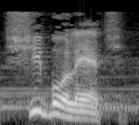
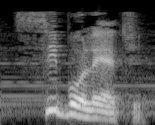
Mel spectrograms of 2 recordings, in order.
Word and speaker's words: Shibolete: Então lhe diziam: Dize, pois, Shibolete. Porém ele dizia: Sibolete, porque não o podia pronunciar bem.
